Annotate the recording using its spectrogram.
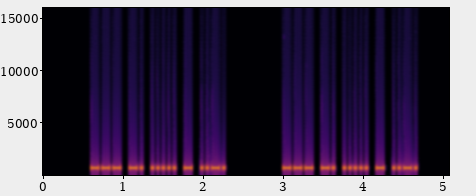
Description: Morse code, heard as a keyed tone, about 36 wpm, 700 Hz. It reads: ON5TF ON5TF
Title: DXCC-100 Call Signs - 5 Characters - Repeated 2x - 35wpm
